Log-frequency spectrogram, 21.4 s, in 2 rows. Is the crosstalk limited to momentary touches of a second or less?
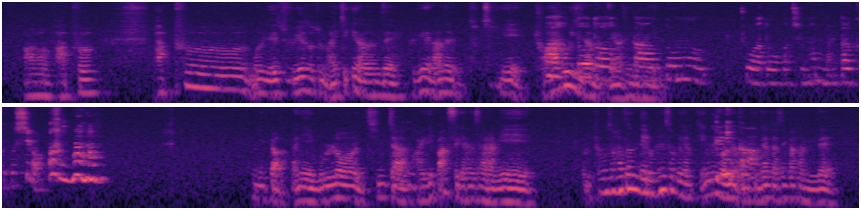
No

